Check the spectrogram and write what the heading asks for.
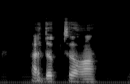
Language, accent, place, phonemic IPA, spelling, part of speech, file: French, France, Lyon, /a.dɔp.tə.ʁa/, adoptera, verb, LL-Q150 (fra)-adoptera.wav
- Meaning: third-person singular future of adopter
